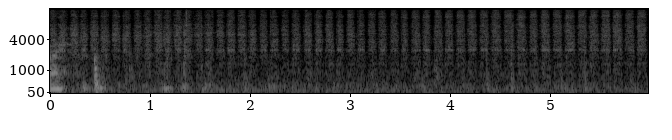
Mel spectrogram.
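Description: A crayon scratches rapidly back and forth on paper.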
